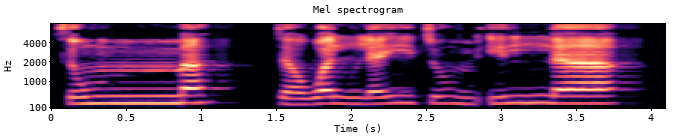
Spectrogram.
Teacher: حصہ ہے آیت کا، بہت ساری قواعد ہیں۔ سب سے پہلے میم مشدد ثا اور میم کو آپس میں ملاتے ہوئے میم مشدد کا غنہ کیجئے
